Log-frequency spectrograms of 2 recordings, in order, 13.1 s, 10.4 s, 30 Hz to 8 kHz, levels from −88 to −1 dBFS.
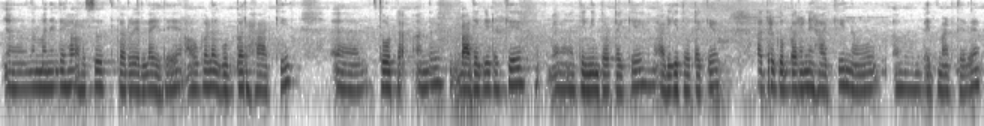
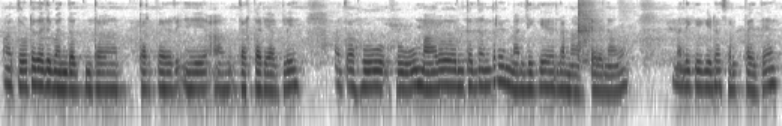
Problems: background sounds at intervals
